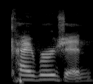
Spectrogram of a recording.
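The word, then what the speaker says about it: chirurgeon: with your alchemy cool kyrgin that's how it's pronounced chirogen yeah like chemical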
